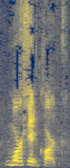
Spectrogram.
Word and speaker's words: Morfydd Clark: Morfydd Clark.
